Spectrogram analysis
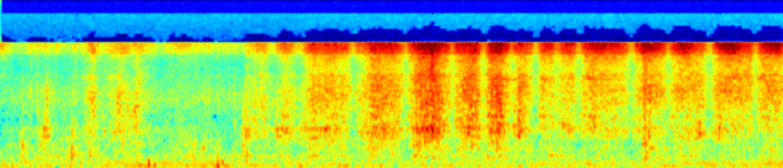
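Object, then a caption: Dry cement powder in a plastic tub. Bare hands scoop, rub and crumble a large pile of loose dry cement powder in a big white plastic tub, letting it fall and pressing fingers into it. A steady, gritty rustling and grinding fills the clip, with soft low thumps and a brighter, more scratchy texture toward the end.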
